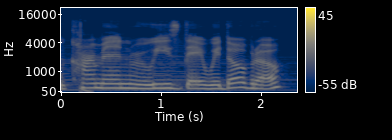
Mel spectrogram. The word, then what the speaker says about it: Carmen Ruiz de Huidobro: We get to listen to Carmen Ruiz de Huidobro.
